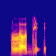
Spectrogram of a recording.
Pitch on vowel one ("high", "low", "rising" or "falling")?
falling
